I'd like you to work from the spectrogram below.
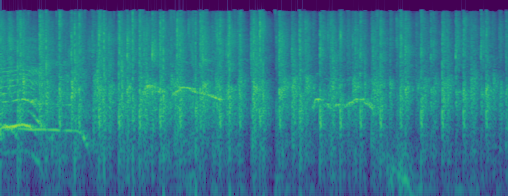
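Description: Audience clapping and applauding for a DJ after his interview and set on a show, a dense, steady roar of many hands with a few shouts mixed in, loud throughout.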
